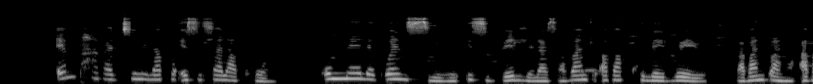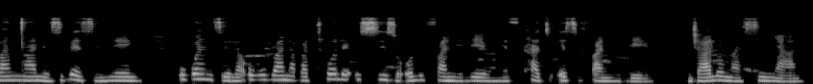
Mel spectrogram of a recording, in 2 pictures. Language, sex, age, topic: North Ndebele, male, 25-35, health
